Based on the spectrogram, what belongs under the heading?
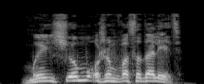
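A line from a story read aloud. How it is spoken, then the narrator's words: Fighter's shout. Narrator (Russian): выкрикнул один из бойцов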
